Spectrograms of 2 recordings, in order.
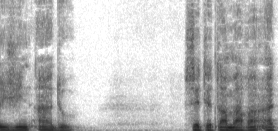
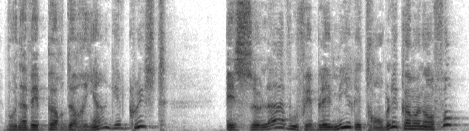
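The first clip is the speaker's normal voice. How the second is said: mocking, pitched up high; ironic and scornful; 8 semitones higher than usual. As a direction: sneer at his fear. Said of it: "s'éleva alors ironique et méprisante".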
